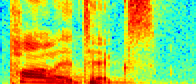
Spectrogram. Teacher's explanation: British English will use the lip-rounded O, but American English will use the unrounded back-open A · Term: lot vowel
